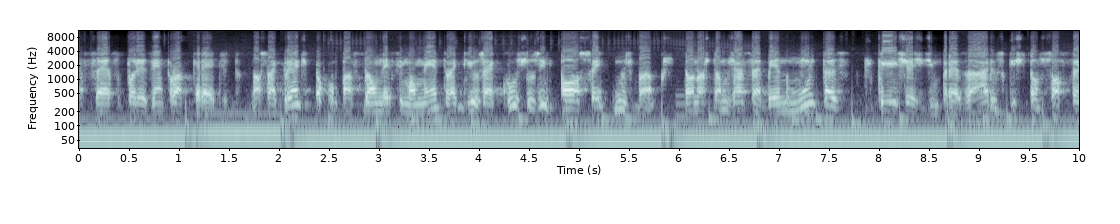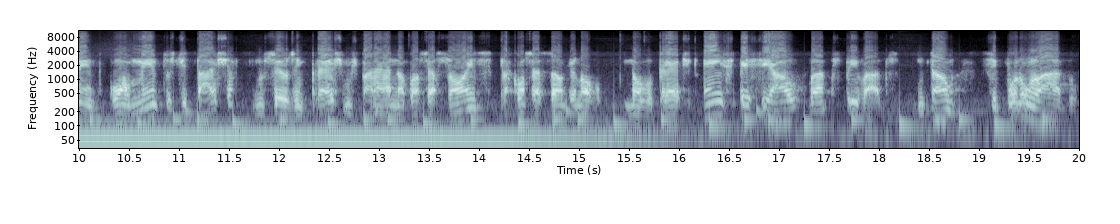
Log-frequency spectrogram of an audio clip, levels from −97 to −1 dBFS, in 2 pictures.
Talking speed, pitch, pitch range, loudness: 155 wpm, 105 Hz, 100-110 Hz, -17 LUFS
